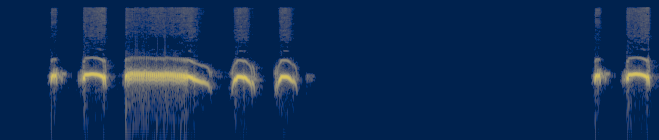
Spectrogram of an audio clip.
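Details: Spotted dove calling as a lure for trappers: two clipped coos, a long level coo tailing off downward, then two short arched notes; silence follows before two more brief coos.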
